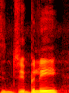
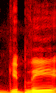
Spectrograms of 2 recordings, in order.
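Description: First: The word is given its Japanese pronunciation. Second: The word is given an English pronunciation. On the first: "in Japanese it's Ghibli" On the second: "a lot of English speakers say Ghibli"

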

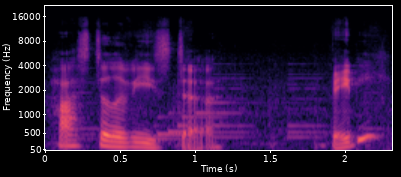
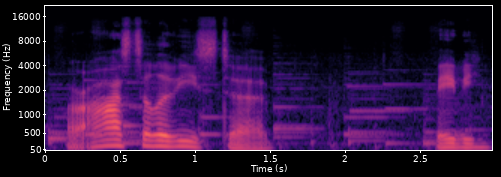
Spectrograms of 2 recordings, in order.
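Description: First: The voice rises at the end. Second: The voice falls at the end.

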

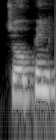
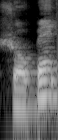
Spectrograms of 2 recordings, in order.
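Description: First: The name starts with 'ch' and ends 'in'. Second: The name ends in a nasal 'en' sound. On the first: "चोपिन कहना पूरी तरह गलत होगा" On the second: "कुछ लोग शोपें कहते हैं"

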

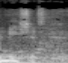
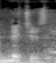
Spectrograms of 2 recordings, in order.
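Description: First: The vowel is long, like in quiche. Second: The vowel rhymes with the one in riches. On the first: The speaker calls it wrong. "not the niches" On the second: The speaker calls it right. "the riches are in the niches"

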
